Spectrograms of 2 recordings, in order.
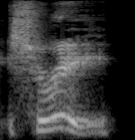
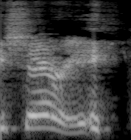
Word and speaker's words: Cherie: No, it's a funny story because my dad named me Cherie. He uh-huh. loves that name. My mom's Korean, and so she could never pronounce Cherie. – Yes. – she calls me Sherry.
